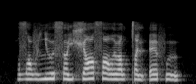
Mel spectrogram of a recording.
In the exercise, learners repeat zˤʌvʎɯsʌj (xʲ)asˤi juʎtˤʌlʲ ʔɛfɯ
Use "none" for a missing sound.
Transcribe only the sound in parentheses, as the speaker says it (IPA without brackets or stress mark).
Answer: xʲ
